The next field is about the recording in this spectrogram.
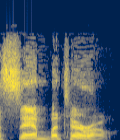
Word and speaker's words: Sambataro: It's Sambataro.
